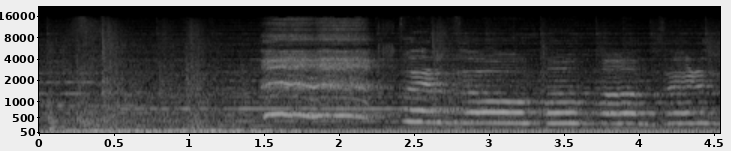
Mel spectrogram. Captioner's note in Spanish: Sollozos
